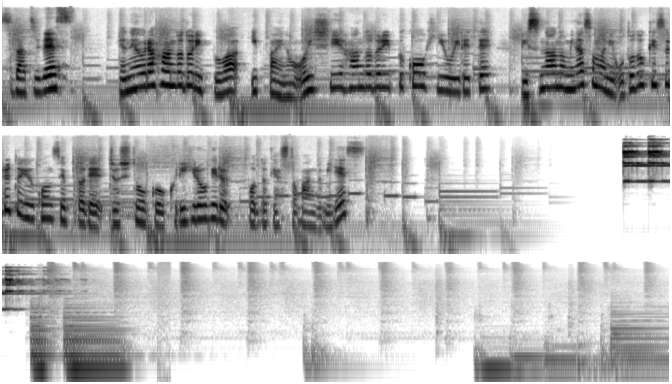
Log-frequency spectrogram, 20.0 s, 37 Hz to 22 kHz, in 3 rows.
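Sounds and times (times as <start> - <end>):
speech: 0.1 - 11.1
bright glassy clink: 12.9 - 14.2.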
